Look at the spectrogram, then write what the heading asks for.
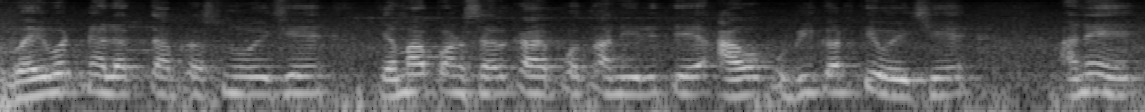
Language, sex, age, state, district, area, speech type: Gujarati, male, 60+, Gujarat, Junagadh, urban, spontaneous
